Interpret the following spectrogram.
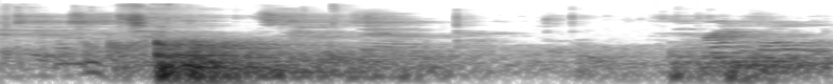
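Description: Indistinct talking in a large hall, with a sudden loud thump about a second in that fades out over the next second, like a handheld phone being knocked or handled.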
